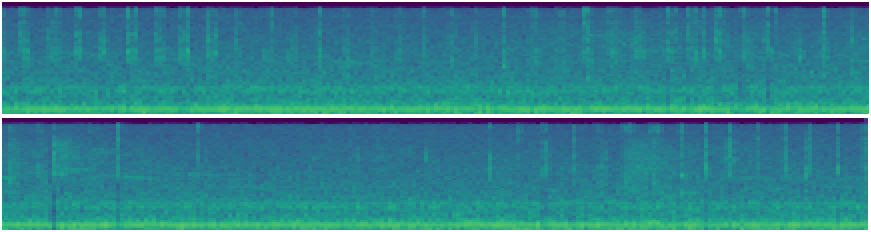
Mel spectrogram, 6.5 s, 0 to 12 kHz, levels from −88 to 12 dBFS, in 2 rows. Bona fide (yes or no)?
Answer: yes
